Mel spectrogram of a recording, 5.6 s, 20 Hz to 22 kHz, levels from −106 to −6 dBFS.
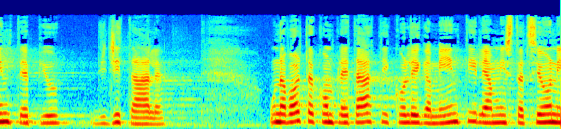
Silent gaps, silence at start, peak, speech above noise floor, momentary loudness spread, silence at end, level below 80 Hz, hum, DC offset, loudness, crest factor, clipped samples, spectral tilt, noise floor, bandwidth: none; 0 s; -2 dBFS; 26 dB; 15 LU; 0 s; -66 dBFS; none; under 0.1%; -18 LUFS; 16 dB; under 0.1%; -4 dB/octave; -43 dBFS; 13.5 kHz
